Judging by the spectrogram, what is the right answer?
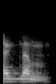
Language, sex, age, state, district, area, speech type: Assamese, male, 30-45, Assam, Sonitpur, rural, conversation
